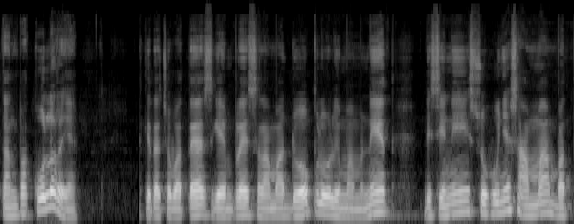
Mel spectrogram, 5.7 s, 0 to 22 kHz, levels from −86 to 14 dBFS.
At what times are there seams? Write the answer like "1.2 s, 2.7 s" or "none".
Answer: 1.4 s

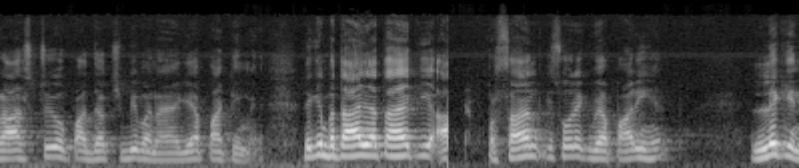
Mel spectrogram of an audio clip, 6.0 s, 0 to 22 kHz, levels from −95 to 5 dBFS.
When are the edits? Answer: 3.4 s

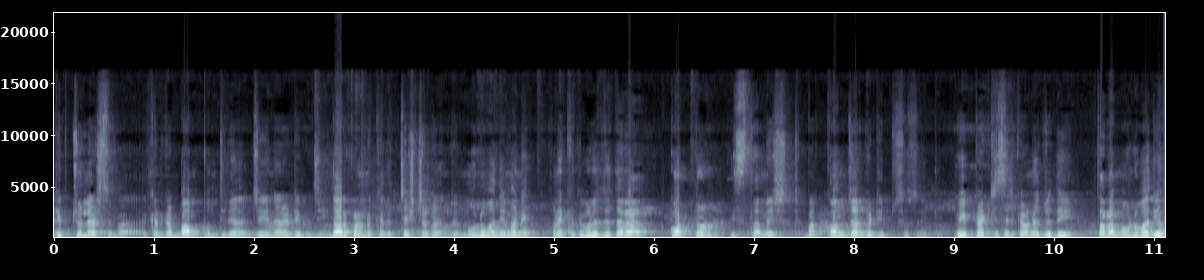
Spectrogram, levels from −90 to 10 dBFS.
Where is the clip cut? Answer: 4.9 s, 6.0 s, 9.0 s, 10.3 s

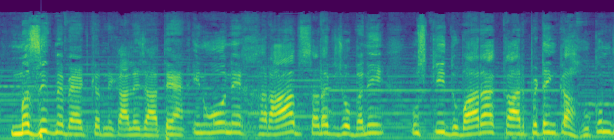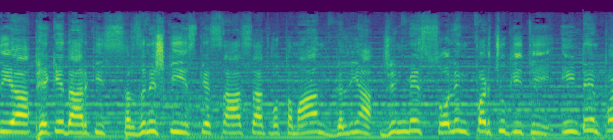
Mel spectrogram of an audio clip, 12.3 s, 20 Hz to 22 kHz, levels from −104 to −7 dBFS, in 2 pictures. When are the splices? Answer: none

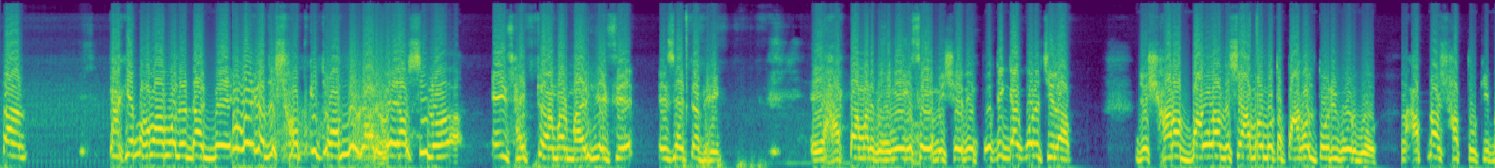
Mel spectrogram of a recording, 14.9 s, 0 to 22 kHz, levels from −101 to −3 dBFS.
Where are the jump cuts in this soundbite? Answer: 2.3 s, 9.3 s, 14.1 s

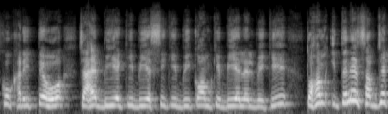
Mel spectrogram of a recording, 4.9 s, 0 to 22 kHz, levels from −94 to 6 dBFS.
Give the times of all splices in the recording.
none

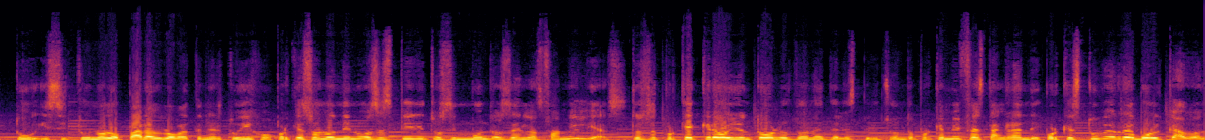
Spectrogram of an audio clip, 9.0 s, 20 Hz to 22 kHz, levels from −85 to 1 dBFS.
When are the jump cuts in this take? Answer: 2.1 s, 4.6 s, 7.8 s

